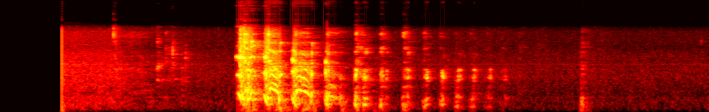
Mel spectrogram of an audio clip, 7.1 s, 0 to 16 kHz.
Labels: {"expert_labels": [{"quality": "good", "cough_type": "dry", "dyspnea": false, "wheezing": false, "stridor": false, "choking": false, "congestion": false, "nothing": true, "diagnosis": "healthy cough", "severity": "pseudocough/healthy cough"}], "age": 74, "gender": "male", "respiratory_condition": false, "fever_muscle_pain": false, "status": "COVID-19"}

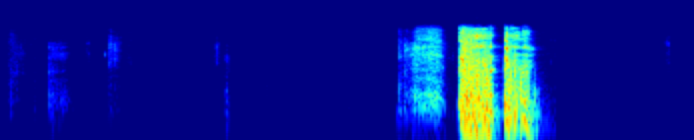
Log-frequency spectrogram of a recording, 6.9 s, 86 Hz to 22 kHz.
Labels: {"expert_labels": [{"quality": "good", "cough_type": "unknown", "dyspnea": false, "wheezing": false, "stridor": false, "choking": false, "congestion": false, "nothing": true, "diagnosis": "upper respiratory tract infection", "severity": "unknown"}], "age": 40, "gender": "male", "respiratory_condition": false, "fever_muscle_pain": false, "status": "healthy"}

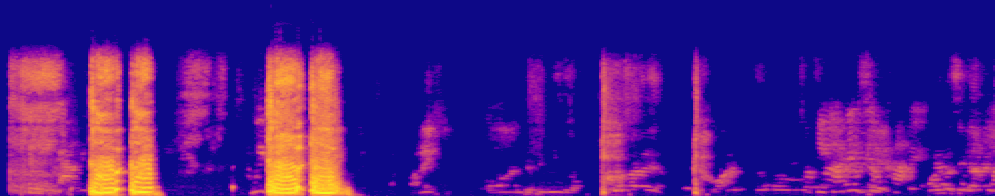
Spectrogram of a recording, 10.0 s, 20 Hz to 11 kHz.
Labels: {"expert_labels": [{"quality": "good", "cough_type": "wet", "dyspnea": false, "wheezing": false, "stridor": false, "choking": false, "congestion": false, "nothing": true, "diagnosis": "lower respiratory tract infection", "severity": "severe"}], "age": 33, "gender": "female", "respiratory_condition": true, "fever_muscle_pain": false, "status": "symptomatic"}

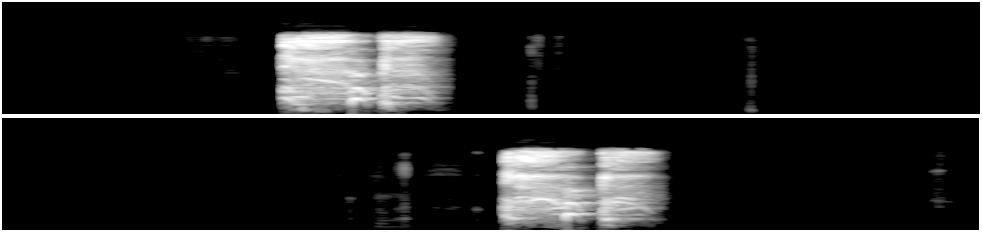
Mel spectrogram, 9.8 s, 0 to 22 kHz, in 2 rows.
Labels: {"expert_labels": [{"quality": "good", "cough_type": "dry", "dyspnea": false, "wheezing": false, "stridor": false, "choking": false, "congestion": false, "nothing": true, "diagnosis": "upper respiratory tract infection", "severity": "mild"}], "age": 50, "gender": "female", "respiratory_condition": false, "fever_muscle_pain": true, "status": "symptomatic"}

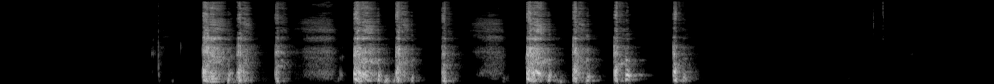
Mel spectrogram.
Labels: {"expert_labels": [{"quality": "good", "cough_type": "dry", "dyspnea": false, "wheezing": false, "stridor": false, "choking": false, "congestion": false, "nothing": true, "diagnosis": "obstructive lung disease", "severity": "mild"}], "age": 35, "gender": "male", "respiratory_condition": false, "fever_muscle_pain": true, "status": "COVID-19"}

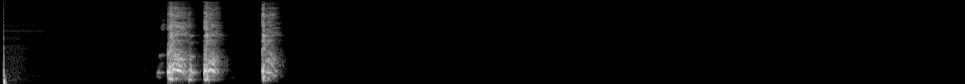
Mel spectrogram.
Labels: {"expert_labels": [{"quality": "good", "cough_type": "dry", "dyspnea": false, "wheezing": false, "stridor": false, "choking": false, "congestion": false, "nothing": true, "diagnosis": "upper respiratory tract infection", "severity": "mild"}], "age": 23, "gender": "male", "respiratory_condition": false, "fever_muscle_pain": false, "status": "symptomatic"}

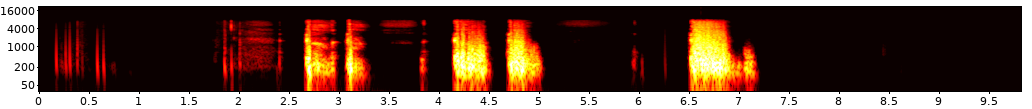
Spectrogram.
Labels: {"expert_labels": [{"quality": "poor", "cough_type": "unknown", "dyspnea": false, "wheezing": false, "stridor": false, "choking": false, "congestion": false, "nothing": true, "diagnosis": "lower respiratory tract infection", "severity": "mild"}, {"quality": "ok", "cough_type": "unknown", "dyspnea": false, "wheezing": false, "stridor": false, "choking": false, "congestion": false, "nothing": true, "diagnosis": "lower respiratory tract infection", "severity": "unknown"}, {"quality": "ok", "cough_type": "unknown", "dyspnea": false, "wheezing": false, "stridor": false, "choking": false, "congestion": false, "nothing": true, "diagnosis": "upper respiratory tract infection", "severity": "unknown"}, {"quality": "ok", "cough_type": "dry", "dyspnea": false, "wheezing": false, "stridor": false, "choking": false, "congestion": false, "nothing": true, "diagnosis": "upper respiratory tract infection", "severity": "mild"}], "age": 35, "gender": "male", "respiratory_condition": false, "fever_muscle_pain": false, "status": "symptomatic"}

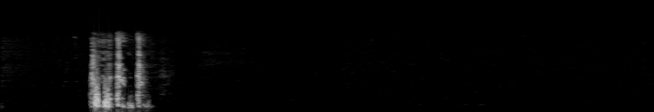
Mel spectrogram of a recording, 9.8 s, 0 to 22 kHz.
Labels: {"expert_labels": [{"quality": "poor", "cough_type": "wet", "dyspnea": false, "wheezing": false, "stridor": false, "choking": false, "congestion": false, "nothing": true, "diagnosis": "lower respiratory tract infection", "severity": "mild"}], "age": 23, "gender": "male", "respiratory_condition": false, "fever_muscle_pain": false, "status": "healthy"}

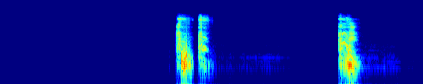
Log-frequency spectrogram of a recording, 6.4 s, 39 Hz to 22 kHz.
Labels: {"expert_labels": [{"quality": "ok", "cough_type": "dry", "dyspnea": false, "wheezing": false, "stridor": false, "choking": false, "congestion": false, "nothing": true, "diagnosis": "healthy cough", "severity": "pseudocough/healthy cough"}], "age": 37, "gender": "female", "respiratory_condition": false, "fever_muscle_pain": false, "status": "healthy"}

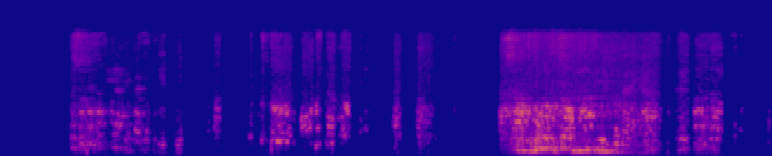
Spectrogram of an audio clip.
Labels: {"expert_labels": [{"quality": "no cough present", "cough_type": "unknown", "dyspnea": false, "wheezing": false, "stridor": false, "choking": false, "congestion": false, "nothing": true, "diagnosis": "healthy cough", "severity": "pseudocough/healthy cough"}]}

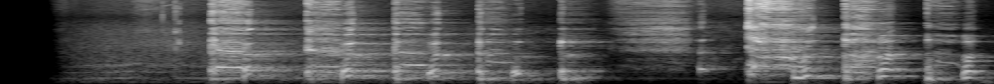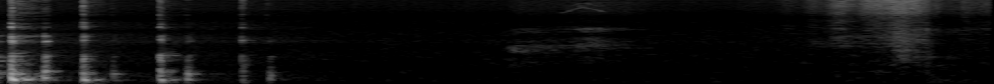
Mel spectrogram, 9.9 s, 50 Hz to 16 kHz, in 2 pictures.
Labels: {"expert_labels": [{"quality": "ok", "cough_type": "dry", "dyspnea": false, "wheezing": false, "stridor": false, "choking": false, "congestion": false, "nothing": true, "diagnosis": "COVID-19", "severity": "mild"}], "age": 26, "gender": "male", "respiratory_condition": false, "fever_muscle_pain": true, "status": "healthy"}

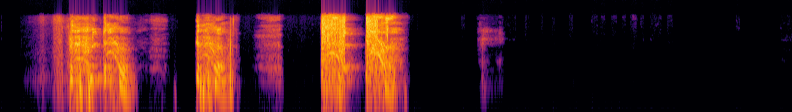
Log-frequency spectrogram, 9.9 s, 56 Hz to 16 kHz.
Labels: {"expert_labels": [{"quality": "ok", "cough_type": "wet", "dyspnea": false, "wheezing": false, "stridor": false, "choking": false, "congestion": false, "nothing": true, "diagnosis": "COVID-19", "severity": "mild"}], "age": 31, "gender": "male", "respiratory_condition": true, "fever_muscle_pain": true, "status": "COVID-19"}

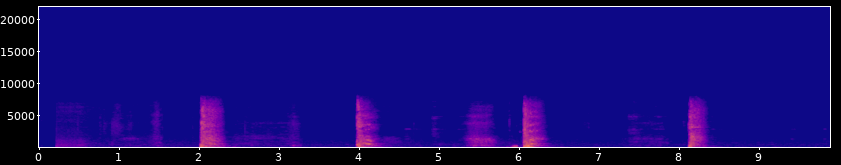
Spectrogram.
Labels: {"expert_labels": [{"quality": "poor", "cough_type": "unknown", "dyspnea": false, "wheezing": false, "stridor": false, "choking": false, "congestion": false, "nothing": true, "diagnosis": "healthy cough", "severity": "pseudocough/healthy cough"}], "gender": "male", "respiratory_condition": false, "fever_muscle_pain": false, "status": "healthy"}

